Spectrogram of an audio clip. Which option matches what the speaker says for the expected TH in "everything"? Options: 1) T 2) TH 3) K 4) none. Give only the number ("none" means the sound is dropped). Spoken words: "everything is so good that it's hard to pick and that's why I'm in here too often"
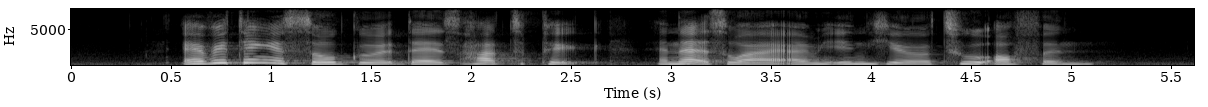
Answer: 1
